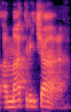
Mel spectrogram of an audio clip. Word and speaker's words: amatriciana: How do you pronounce it, first of all? – Yes, I actually already said it. It's called amatriciana. – Amatriciana. Very good.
